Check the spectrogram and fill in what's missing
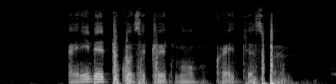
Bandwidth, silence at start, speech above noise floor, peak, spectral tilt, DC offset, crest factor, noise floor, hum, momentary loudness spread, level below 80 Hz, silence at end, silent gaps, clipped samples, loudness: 15.5 kHz; 0.7 s; 49 dB; -2 dBFS; -5.5 dB/octave; under 0.1%; 24 dB; -74 dBFS; none; 13 LU; -34 dBFS; 0.45 s; none; under 0.1%; -26 LUFS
